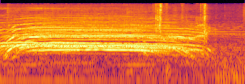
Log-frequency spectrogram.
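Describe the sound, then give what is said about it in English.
A crowd of people outside a morning show in New York at Christmastime cheers loudly, many overlapping voices whooping and shouting together in a sustained high-pitched roar that suddenly drops off near the end. “Hey, that's just us getting started on that crowd.”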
